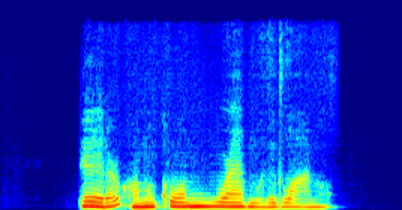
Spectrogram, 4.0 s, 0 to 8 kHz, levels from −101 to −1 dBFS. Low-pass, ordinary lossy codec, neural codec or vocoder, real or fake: 7.2 kHz; MP3, 64 kbps; codec, 16 kHz, 0.5 kbps, X-Codec, HuBERT features, trained on balanced general audio; fake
